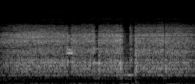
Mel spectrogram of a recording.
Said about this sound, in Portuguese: Olha, gente, a gente teve interferência nos sinais mágicos de das ondas que viajam pelo ar.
